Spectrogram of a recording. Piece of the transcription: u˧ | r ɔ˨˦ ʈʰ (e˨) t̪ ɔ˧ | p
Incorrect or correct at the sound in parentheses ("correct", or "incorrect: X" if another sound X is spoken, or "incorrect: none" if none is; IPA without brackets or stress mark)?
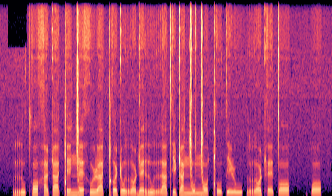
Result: incorrect: ɛ˨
